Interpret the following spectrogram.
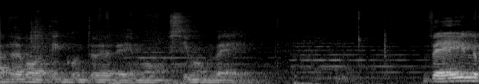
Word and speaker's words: Weil: Weil pronuncia la francese, Weil perché la sua è una famiglia ebrea, e quindi un cognome che probabilmente all'inizio si sarebbe pronunciato Weil, come dicono ancora oggi in Germania, ma appunto nasce e vive in Francia.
